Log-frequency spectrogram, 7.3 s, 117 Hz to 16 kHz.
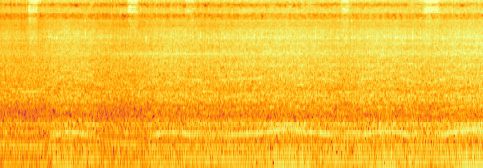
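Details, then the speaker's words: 2005 Nissan Quest V6, cold engine with P0300 random misfire and P0174 lean codes: uneven misfiring idle wavers and climbs when brake cleaner is sprayed near the EGR, revealing an intake vacuum leak. "So that's how it sounds a vacuum leak. Even if it is leaking from here, that's how it's gonna sound."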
